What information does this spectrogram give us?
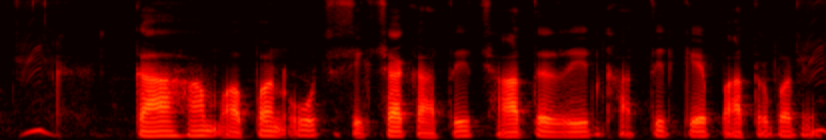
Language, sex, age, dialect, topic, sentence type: Bhojpuri, male, 31-35, Northern, banking, statement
